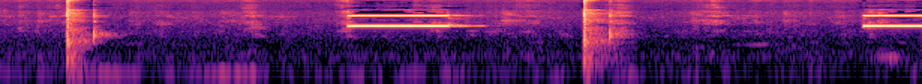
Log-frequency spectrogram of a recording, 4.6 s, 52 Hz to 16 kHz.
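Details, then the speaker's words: Tronic U2 Alfa studio flash monoblock after repair of a bad earlier service, calibration fault and power drop, tested with standard reflector and modeling LED at full power via trigger: a sharp pop then the ready beep, firing normally with no more power drop. "udah oke itu om suaranya kedengeran ya full powernya"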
